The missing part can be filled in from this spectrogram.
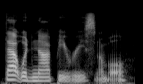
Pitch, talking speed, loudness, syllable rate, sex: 180 Hz, 210 wpm, -22 LUFS, 6.6 syllables/s, female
